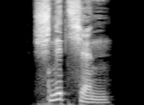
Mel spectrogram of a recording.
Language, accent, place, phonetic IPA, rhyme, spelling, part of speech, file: German, Germany, Berlin, [ˈʃnɪtçən], -ɪtçən, Schnittchen, noun, De-Schnittchen.ogg
- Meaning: 1. canapé, open sandwich 2. looker, catch, hottie (sexually attractive person)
